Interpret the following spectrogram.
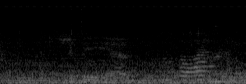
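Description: Faint room tone with a steady low electrical hum and buzz, and a brief faint murmur of a voice near the end.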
